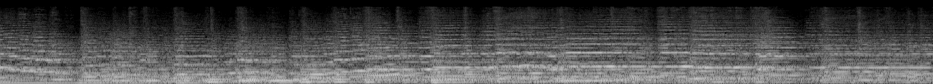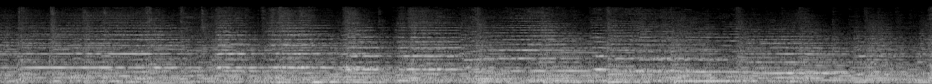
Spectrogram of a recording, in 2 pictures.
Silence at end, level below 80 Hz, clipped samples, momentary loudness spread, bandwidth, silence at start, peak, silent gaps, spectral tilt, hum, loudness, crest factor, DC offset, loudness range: 0 s; -36 dBFS; under 0.1%; 4 LU; 16 kHz; 0 s; -4 dBFS; none; -6 dB/octave; none; -19 LUFS; 14 dB; under 0.1%; 2 LU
